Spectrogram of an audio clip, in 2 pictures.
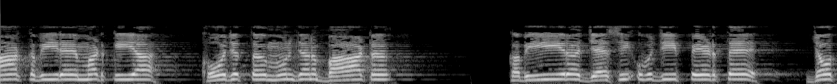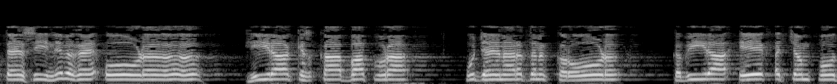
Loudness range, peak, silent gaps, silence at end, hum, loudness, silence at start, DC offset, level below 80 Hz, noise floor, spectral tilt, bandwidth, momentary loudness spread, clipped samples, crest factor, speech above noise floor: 2 LU; 0 dBFS; none; 0 s; none; -14 LUFS; 0 s; under 0.1%; -58 dBFS; -71 dBFS; -5 dB/octave; 6.4 kHz; 7 LU; under 0.1%; 14 dB; 57 dB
